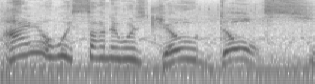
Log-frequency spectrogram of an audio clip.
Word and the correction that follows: Dolce: No, it's Dolce.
